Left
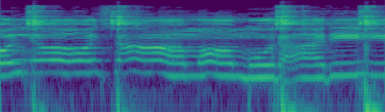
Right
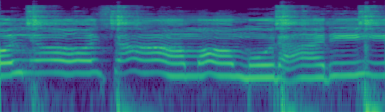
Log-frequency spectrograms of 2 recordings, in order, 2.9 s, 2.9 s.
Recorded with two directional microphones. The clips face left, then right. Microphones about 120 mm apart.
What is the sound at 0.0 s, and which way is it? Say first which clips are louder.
Music: right 4 dB; 45° right (ahead or behind).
